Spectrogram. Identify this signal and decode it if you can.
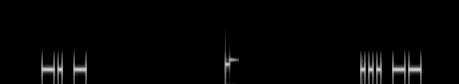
Morse code, heard as a keyed tone, about 30 wpm, 700 Hz. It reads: NT SM
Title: Top Two Letter Combinations in Words 30wpm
